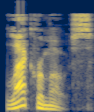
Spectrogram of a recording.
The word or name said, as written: lachrymose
